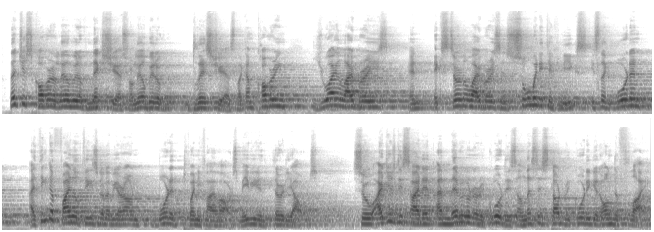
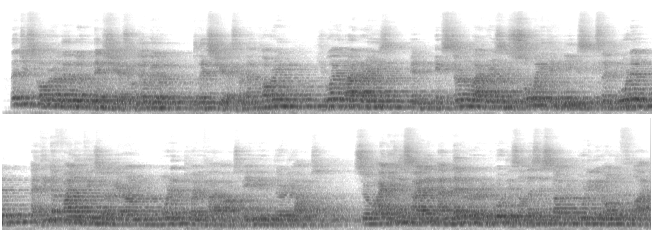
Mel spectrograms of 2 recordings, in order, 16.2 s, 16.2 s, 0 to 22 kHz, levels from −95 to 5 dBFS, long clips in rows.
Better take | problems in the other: first | room echo; strong; dies away in 2.2 s; slight in the first // off-mic speech; far

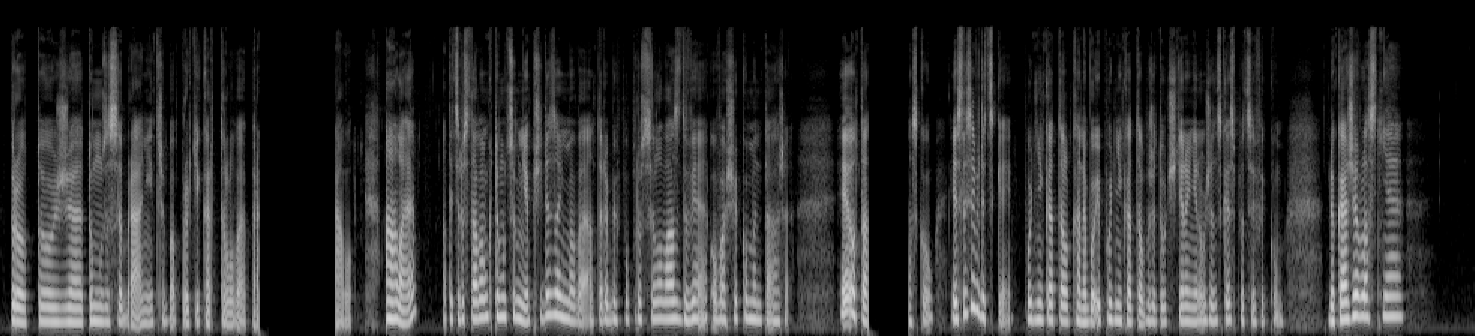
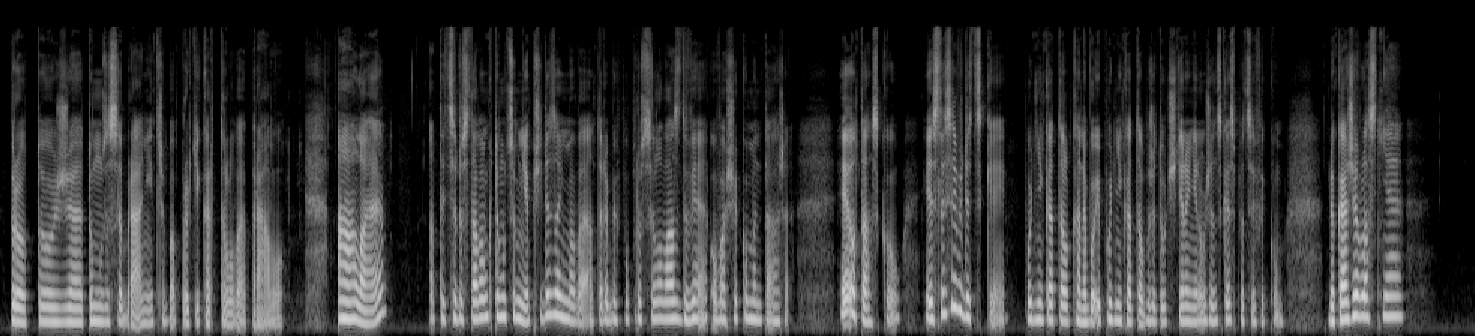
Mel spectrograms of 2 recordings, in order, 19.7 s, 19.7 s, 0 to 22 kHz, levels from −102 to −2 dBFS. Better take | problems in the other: second | audio freezing; at 3.5 s for 1 s and at 12 s for 0.5 s

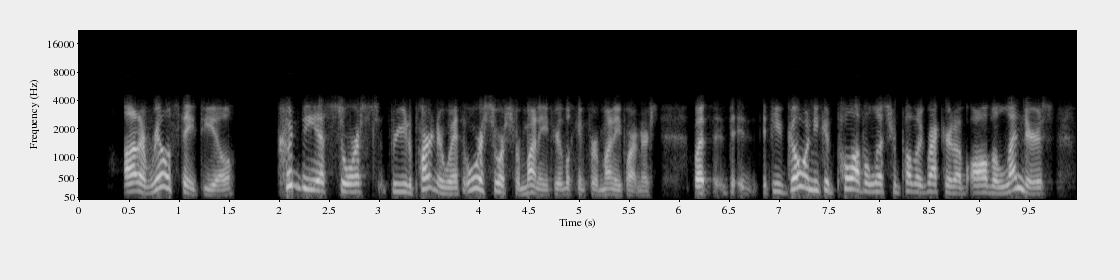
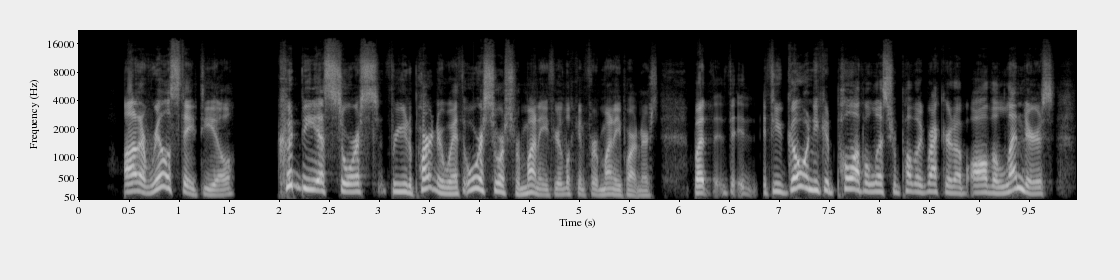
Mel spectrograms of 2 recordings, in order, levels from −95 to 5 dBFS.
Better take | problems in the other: second | phone-call audio; nothing above 3.5 kHz

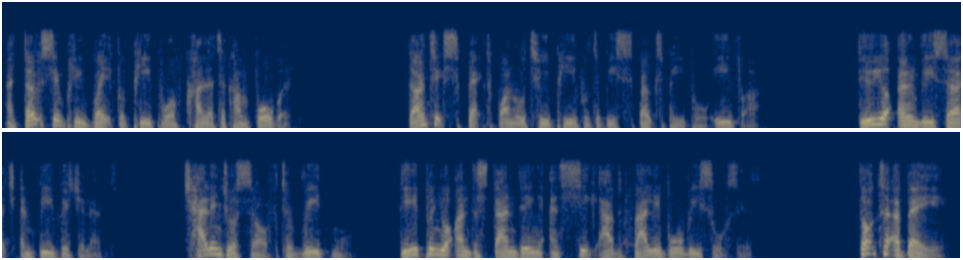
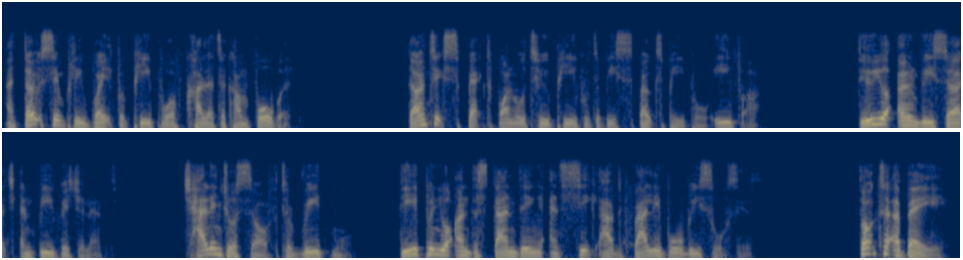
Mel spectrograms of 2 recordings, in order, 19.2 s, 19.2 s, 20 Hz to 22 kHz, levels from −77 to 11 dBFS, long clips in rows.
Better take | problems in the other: second | garbled, watery; badly; nothing above 8 kHz; slightly in the second

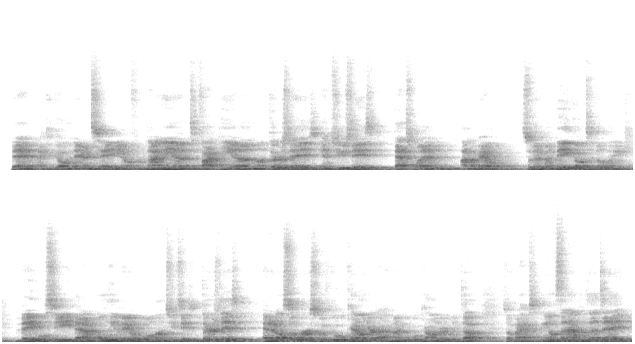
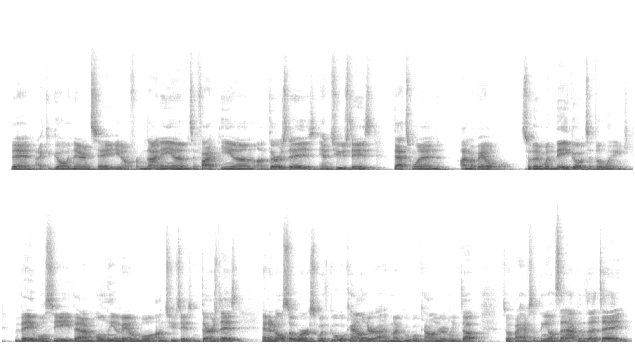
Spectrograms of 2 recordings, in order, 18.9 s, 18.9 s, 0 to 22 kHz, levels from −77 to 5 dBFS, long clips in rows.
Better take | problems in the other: second | room echo; strong; dies away in 1.2 s; slight in the second // off-mic speech; far; somewhat distant in the second

